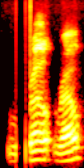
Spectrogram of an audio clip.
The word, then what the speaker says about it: Row: That is Samuk Row. Did I say it right? Row. Yeah. Like the, yeah.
